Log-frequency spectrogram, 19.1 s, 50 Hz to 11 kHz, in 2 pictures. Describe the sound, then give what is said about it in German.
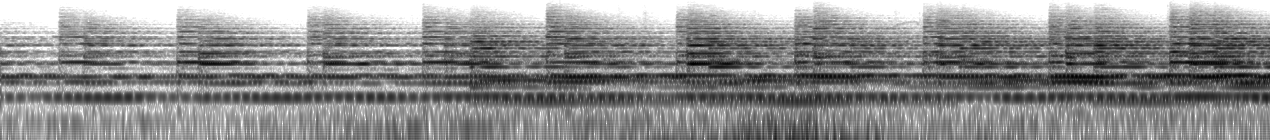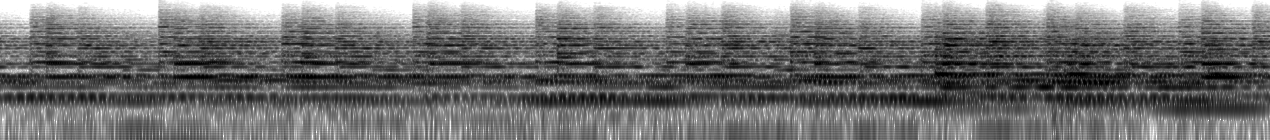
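The six bells of the Catholic Herz-Jesu-Kirche in Bad Kissingen, Lower Franconia, Bavaria, cast in 1858 and 1884 in Bamberg and Würzburg, peal continuously for the Sunday noon ringing broadcast by Bayern 1, overlapping in a steady, rhythmic clangour of rich, ringing tones with long shimmering overtones, loud and unbroken with no voices. “Das Mittagsläuten kommt heute von der Herz-Jesu-Kirche in Bad Kissingen in Unterfranken.”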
